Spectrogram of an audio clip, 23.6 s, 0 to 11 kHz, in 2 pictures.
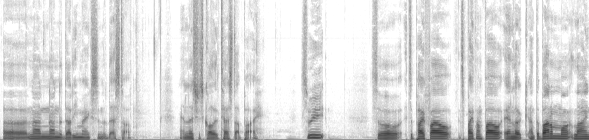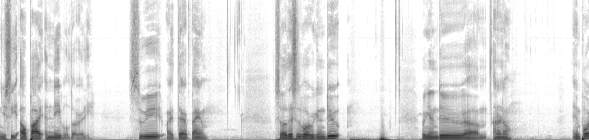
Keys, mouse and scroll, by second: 0.5 alt+BackSpace, 2.0-5.2 typing, 15.5 click, 21.6-23.1 typing.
